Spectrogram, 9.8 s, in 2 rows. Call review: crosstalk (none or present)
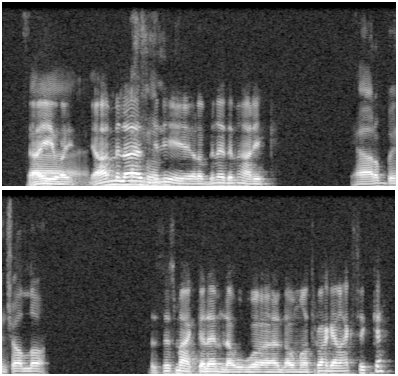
present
